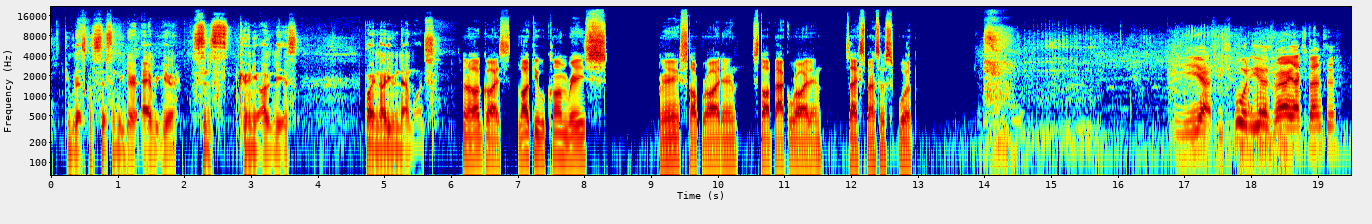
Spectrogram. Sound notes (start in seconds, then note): 13.9 exhales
